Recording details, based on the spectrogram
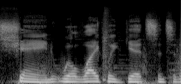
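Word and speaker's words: Schoen: Is it Shane or Shine? Shane. I think it's Shane. It's spelled like Shane. Shane. Yeah, it's Shane.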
